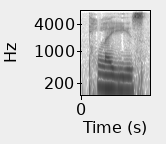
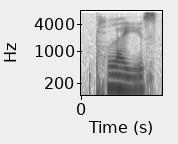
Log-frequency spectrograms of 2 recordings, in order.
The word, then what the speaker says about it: plays: in the base form our letter s that we write to show it's he she or it is actually pronounced as a zed sound as is a voiced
